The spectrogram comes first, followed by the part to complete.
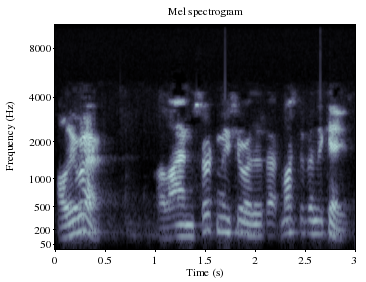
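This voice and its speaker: A man's voice: mid-range voice, expressive, fast talker, breathy edge. An American man announcing and interviewing live on 1930s radio in a formal, wordy, genial manner. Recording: tinny narrowband 1930s radio broadcast.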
